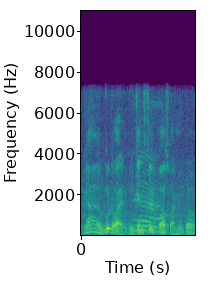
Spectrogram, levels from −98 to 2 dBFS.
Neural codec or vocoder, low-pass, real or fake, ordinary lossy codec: none; 7.2 kHz; real; none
